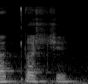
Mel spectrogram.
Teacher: विसर्ग के आगे च है तो उसका तालव्य में परिवर्तन हो गया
